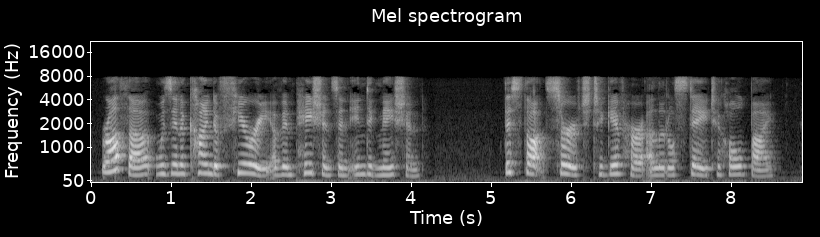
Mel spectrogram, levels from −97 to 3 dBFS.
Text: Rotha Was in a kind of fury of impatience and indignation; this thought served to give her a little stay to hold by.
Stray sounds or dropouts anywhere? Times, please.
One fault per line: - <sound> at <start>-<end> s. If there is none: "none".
none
